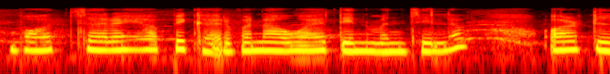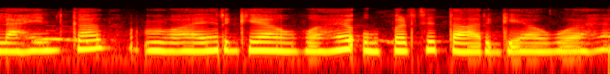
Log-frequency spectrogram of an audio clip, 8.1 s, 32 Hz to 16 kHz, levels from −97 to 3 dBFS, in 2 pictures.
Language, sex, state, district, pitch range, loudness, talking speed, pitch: Hindi, female, Maharashtra, Nagpur, 225-250 Hz, -26 LUFS, 170 wpm, 235 Hz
